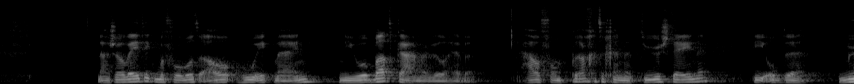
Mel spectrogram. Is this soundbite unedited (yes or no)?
yes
